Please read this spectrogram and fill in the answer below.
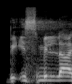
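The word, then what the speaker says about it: بسم الله: भी है बिस्म का अबे भाई य अलिफ साइलेंट होता है यह बम का पहली क्लास का जो मदरसे का बच्चा होता है ना वो भी हंसेगा इस पर बिस्मिल्लाह रहमान रहीम थोड़ी होता है अलिफ साइलेंट हो जाता है जब शुरू में बा आ जाए तो कोई भी लफ्ज आ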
